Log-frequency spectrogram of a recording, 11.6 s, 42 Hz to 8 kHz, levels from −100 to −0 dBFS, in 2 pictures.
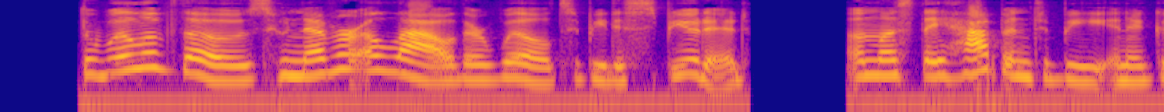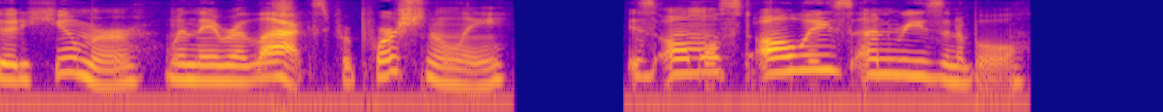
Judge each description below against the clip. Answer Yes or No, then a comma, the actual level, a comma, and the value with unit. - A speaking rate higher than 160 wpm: No, average, 150 wpm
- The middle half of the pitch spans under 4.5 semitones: No, average, 5.0 semitones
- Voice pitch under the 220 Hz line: No, high, 225 Hz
